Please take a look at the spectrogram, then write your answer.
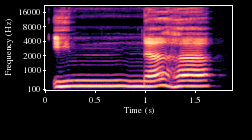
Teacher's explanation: اکثر لوگ یہاں پر بہت لمبا کھینچ کر پڑھ رہے ہوتے ہیں، ایسا نہیں پڑھنا. انہا، حمزہ اور نون کو آپس میں ملاتے ہوئے نون مشدد کا غنہ کیجئے. انہا، ہا الف زبر ہا، الف مدہ ہے، دو حرکات کے برابر اس کو پڑھیے.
